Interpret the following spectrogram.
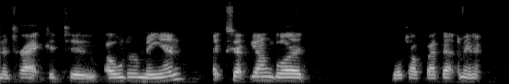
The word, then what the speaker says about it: YUNGBLUD: So it's not spelled like it's supposed to be. But young blood.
